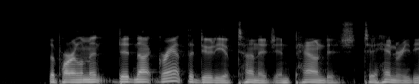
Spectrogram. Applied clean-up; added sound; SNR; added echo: none; none; none; none.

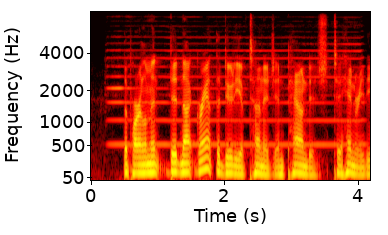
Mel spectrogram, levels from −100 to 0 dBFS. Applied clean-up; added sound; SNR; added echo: none; Bowed string instrument; 19 dB; none.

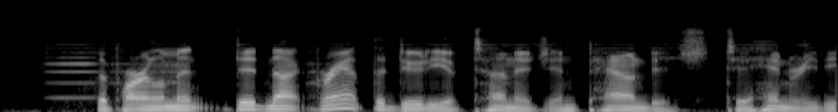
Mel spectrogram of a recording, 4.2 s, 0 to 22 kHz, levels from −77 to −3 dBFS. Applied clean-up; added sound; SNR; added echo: neural diffusion model UNIVERSE++.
